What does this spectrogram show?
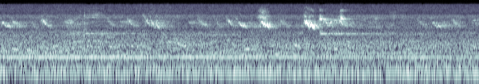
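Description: Small birds chirping, many short, quick, high chirps that slide down in pitch, over a steady low hum.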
